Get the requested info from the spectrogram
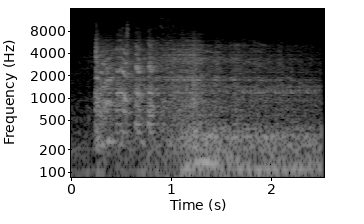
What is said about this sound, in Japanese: ちょっと今私は運転席のあたりに来てるんですが、いいですね、ドアもやっぱりちょっと重厚な感じで、ちょっとエンジンかけてみていいですか？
